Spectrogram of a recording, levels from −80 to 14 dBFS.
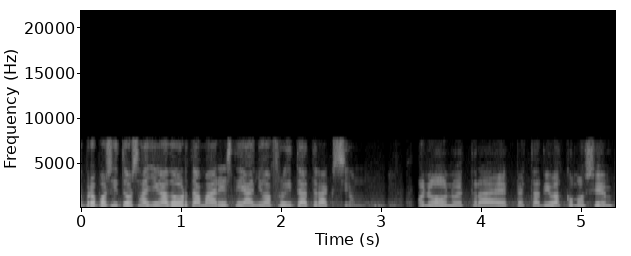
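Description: Between 2.62 and 3.39 s the audio turns choppy and robotic, the signature of repeated packet loss. Around six dropouts land in that stretch, the longest about 77 ms, and each is bridged by stretching the preceding sound, so roughly a third of the span is synthetic fill. The repeated extrapolation gives the robotic quality, while unfilled remnants leave audible holes. The band stops at 8 kHz, consistent with the G.722 call path it travelled through.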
